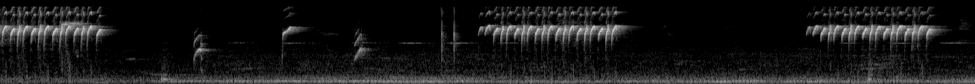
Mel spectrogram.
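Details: Scarlet-backed flowerpecker, singing as a master voice for cage songbirds: three bright, rapid high trills spaced a few seconds apart, interleaved with sharp downward chips, against faint low hum.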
